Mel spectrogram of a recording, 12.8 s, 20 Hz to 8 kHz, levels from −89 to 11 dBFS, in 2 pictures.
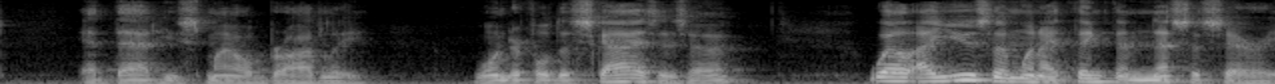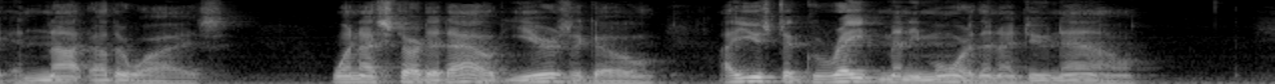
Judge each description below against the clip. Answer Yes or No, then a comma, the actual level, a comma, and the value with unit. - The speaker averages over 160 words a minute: Yes, average, 170 wpm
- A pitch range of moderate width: No, wide, 6.1 semitones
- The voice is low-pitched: Yes, very low, 90 Hz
